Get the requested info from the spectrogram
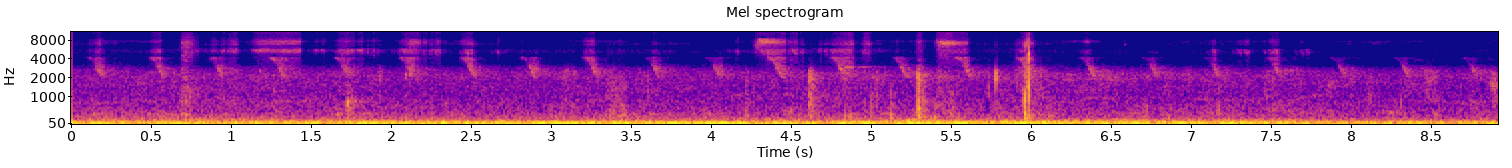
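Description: Birds chirping in many quick, short calls scattered throughout, over a steady low rumble from a handheld phone being carried.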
